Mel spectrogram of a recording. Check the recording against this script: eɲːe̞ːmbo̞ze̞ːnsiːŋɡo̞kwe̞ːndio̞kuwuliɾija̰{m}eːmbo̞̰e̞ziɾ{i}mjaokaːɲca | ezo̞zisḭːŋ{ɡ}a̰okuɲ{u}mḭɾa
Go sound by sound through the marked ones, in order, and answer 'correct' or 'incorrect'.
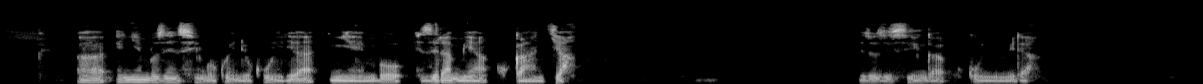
incorrect: ɲ, incorrect: a, correct, correct

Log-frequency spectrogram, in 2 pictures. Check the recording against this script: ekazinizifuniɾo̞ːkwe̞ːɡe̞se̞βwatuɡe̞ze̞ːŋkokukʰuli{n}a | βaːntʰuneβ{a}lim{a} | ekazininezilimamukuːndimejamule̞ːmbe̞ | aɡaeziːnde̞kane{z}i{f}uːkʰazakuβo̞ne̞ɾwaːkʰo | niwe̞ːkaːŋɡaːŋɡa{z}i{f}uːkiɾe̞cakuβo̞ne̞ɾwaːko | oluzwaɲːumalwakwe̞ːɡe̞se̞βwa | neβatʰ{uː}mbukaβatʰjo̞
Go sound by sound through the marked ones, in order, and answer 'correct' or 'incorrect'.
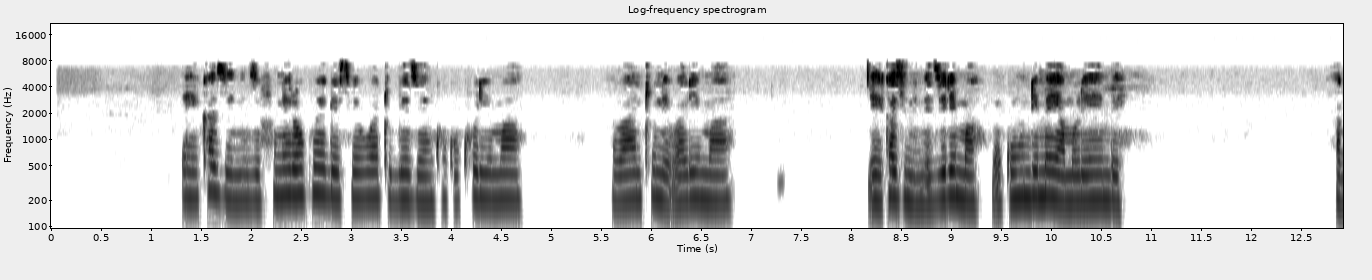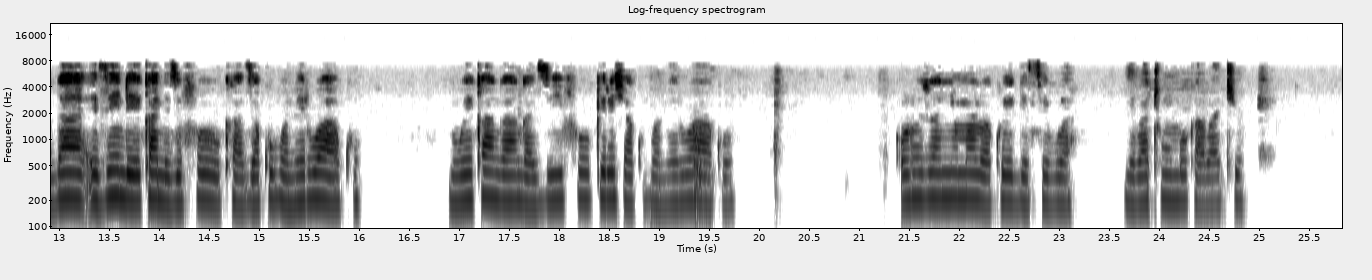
incorrect: m, correct, correct, correct, correct, correct, correct, correct

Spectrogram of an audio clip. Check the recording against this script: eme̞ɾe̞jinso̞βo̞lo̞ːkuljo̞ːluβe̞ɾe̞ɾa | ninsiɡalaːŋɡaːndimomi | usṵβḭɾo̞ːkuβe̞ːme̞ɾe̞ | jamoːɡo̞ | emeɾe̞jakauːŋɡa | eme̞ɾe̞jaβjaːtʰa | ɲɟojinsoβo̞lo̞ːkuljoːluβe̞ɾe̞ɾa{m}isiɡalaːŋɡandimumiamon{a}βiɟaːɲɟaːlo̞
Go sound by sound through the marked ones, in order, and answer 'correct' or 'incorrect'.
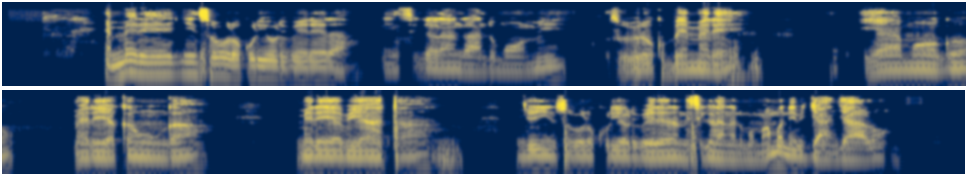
incorrect: n, incorrect: e

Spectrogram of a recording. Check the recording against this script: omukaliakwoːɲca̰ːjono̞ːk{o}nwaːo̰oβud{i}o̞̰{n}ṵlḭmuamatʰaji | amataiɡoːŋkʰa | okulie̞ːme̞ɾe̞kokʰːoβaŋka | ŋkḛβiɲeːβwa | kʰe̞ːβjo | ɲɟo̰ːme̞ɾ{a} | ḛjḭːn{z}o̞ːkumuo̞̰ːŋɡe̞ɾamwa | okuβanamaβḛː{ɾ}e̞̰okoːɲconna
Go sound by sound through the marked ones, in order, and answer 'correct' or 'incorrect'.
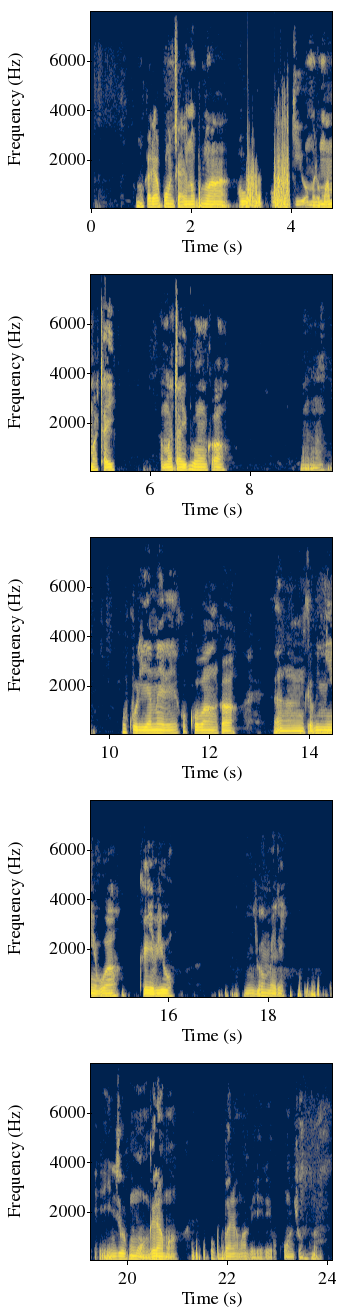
incorrect: u, correct, incorrect: m, incorrect: e, correct, correct

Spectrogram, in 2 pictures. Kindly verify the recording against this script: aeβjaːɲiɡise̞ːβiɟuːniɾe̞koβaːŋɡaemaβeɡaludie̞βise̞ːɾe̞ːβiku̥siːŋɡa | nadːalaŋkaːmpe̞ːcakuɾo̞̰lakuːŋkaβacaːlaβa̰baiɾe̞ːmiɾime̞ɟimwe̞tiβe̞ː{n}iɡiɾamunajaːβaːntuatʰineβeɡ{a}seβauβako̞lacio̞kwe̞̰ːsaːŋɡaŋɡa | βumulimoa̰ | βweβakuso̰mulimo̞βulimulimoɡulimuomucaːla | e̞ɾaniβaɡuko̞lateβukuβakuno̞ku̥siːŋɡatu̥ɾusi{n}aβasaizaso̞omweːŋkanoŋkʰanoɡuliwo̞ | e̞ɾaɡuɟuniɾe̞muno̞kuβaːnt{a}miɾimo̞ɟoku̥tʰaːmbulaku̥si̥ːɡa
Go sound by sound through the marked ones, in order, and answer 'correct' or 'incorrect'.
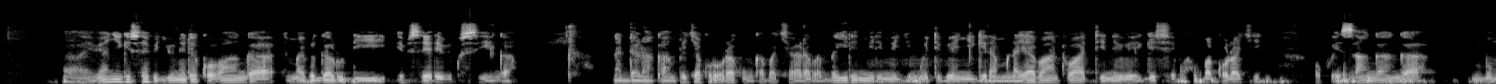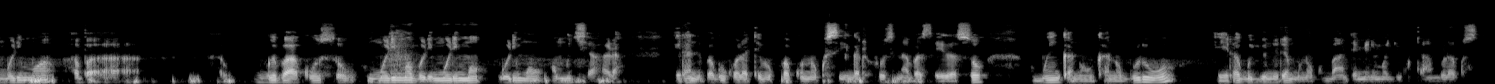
incorrect: ɲ, incorrect: e, correct, incorrect: e

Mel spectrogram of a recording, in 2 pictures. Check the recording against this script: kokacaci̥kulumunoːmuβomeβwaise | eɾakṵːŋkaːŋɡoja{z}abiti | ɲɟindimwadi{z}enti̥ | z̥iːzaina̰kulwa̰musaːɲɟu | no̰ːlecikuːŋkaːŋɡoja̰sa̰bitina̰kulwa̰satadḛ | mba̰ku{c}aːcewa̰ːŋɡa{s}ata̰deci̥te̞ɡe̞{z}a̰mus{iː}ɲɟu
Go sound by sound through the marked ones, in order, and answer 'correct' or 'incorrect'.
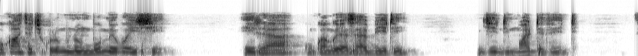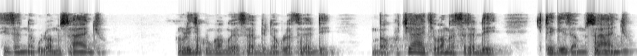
incorrect: s, incorrect: v, correct, correct, correct, incorrect: aː

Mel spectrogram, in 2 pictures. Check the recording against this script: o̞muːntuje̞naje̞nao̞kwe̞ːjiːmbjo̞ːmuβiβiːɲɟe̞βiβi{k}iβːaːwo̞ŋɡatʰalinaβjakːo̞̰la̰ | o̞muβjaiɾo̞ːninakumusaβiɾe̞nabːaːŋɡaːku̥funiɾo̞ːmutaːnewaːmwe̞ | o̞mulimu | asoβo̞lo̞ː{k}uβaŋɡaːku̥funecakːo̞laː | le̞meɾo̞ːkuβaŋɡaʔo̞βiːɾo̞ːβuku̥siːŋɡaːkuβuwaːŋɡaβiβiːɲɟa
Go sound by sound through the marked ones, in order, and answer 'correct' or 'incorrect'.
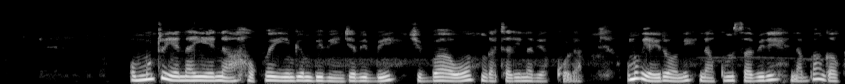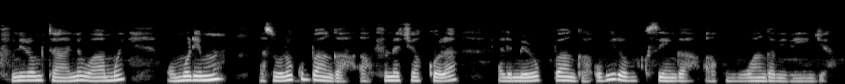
incorrect: c, correct

